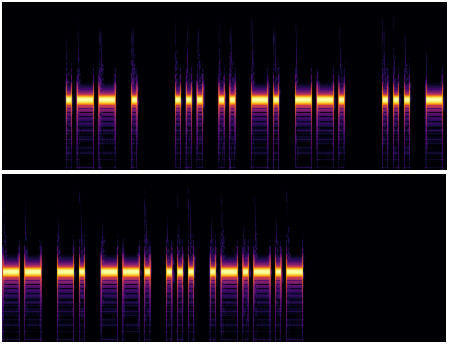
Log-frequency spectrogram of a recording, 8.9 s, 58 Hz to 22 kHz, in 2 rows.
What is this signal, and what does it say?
Morse code, heard as a keyed tone, about 22 wpm, 700 Hz. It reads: WE SING SONGS.
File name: practice / 22wpm / Easy Sentences with Hints - 22wpm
